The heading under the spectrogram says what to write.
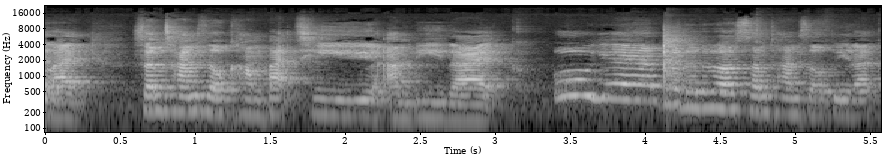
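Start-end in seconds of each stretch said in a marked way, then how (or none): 3.4-4.6 high-pitched mock agreement; put-on high voice reeling off a reply; brand saying yes. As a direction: imitate an eager reply, pitched way up. Voicing a brand's eager reply.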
